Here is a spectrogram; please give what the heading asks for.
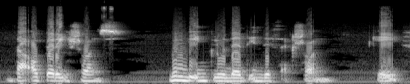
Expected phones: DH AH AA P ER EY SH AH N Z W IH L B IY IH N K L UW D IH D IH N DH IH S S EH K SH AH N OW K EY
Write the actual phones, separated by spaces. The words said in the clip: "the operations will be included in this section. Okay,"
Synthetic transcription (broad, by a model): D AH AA P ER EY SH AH N S W IH L B IY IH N K L UW D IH D IH N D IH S S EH K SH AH N OW K EY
